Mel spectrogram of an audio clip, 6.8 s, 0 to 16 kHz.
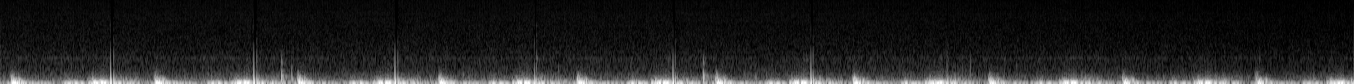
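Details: Steady low thumping heartbeat at about 87 beats a minute, heard through a stethoscope during a long voluntary breath-hold.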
